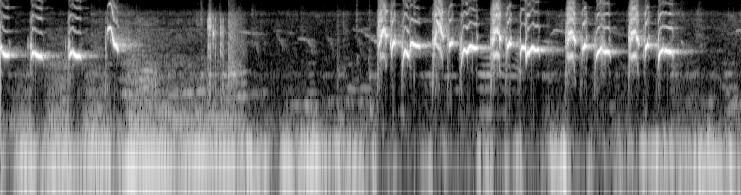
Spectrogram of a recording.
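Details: Greater green leafbird singing to provoke a rival: a few sharp whistled notes, a short gap with low background rumble, then a quick run of bright, descending chip-like whistles.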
